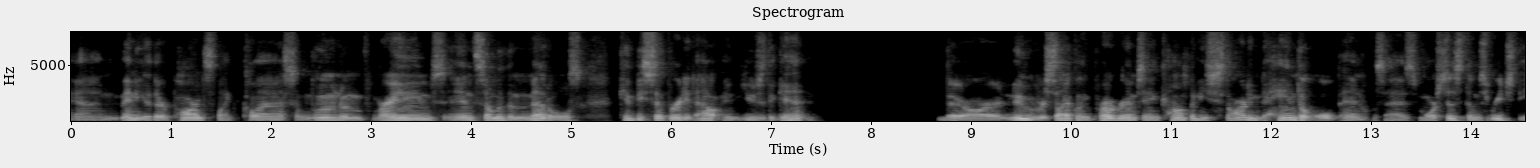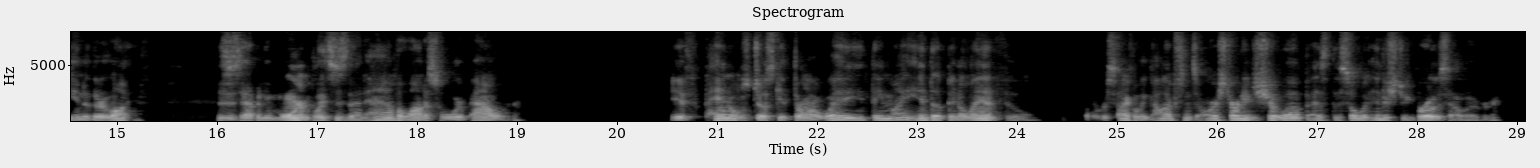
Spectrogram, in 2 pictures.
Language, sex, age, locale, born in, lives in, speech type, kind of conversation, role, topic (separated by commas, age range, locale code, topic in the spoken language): English, male, 20-24, en-US, United States, United States, read, expert-assistant, expert, How do solar panels work and what should you know about using them at home?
